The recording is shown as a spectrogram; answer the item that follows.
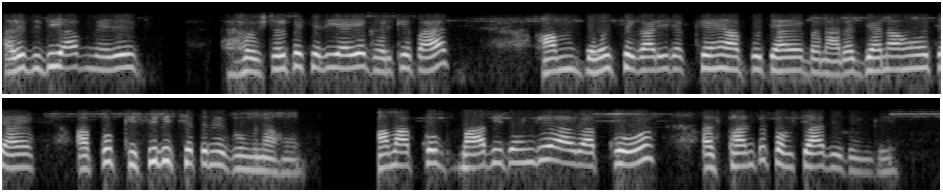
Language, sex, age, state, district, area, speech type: Hindi, female, 30-45, Uttar Pradesh, Mirzapur, rural, conversation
